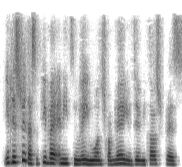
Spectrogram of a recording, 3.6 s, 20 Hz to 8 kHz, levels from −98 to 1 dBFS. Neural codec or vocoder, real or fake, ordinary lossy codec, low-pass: codec, 24 kHz, 0.5 kbps, DualCodec; fake; AAC, 32 kbps; 7.2 kHz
